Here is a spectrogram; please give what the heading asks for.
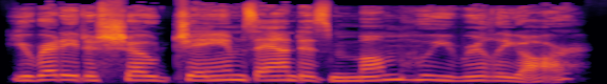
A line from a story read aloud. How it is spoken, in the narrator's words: he shouted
